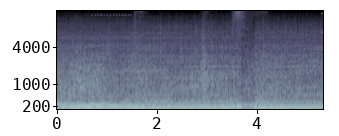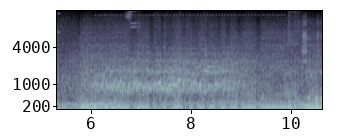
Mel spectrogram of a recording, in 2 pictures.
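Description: A sports car engine roars steadily at high revs.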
